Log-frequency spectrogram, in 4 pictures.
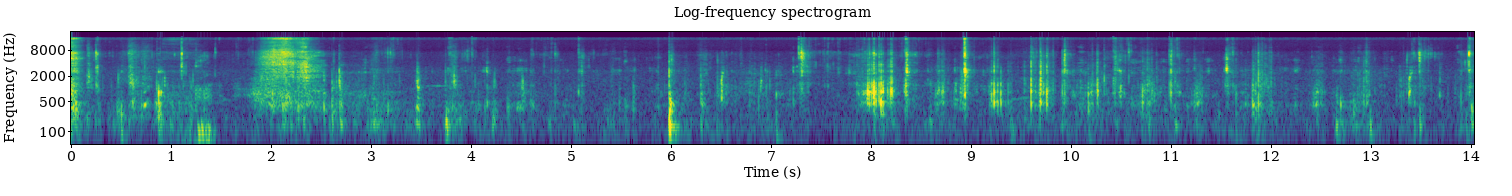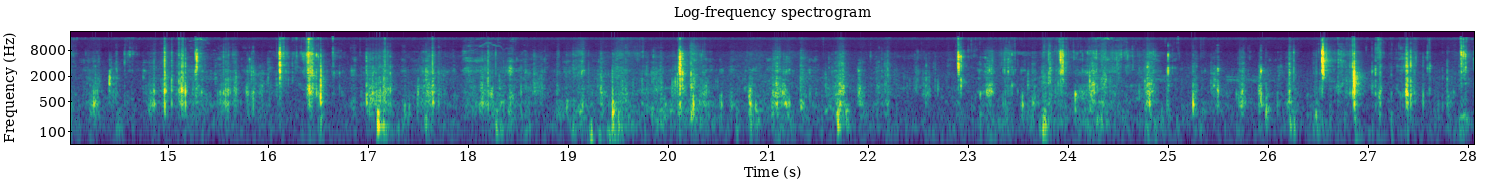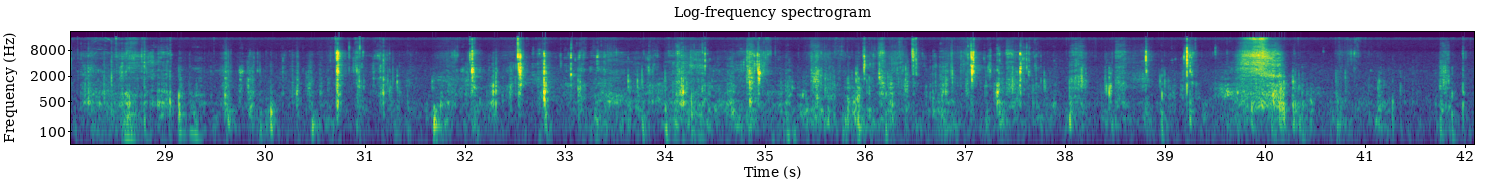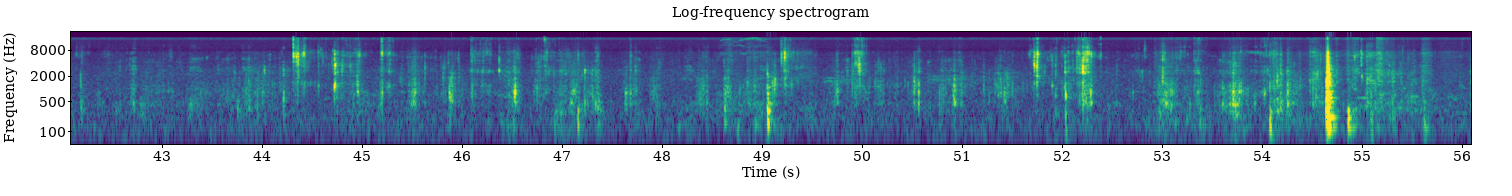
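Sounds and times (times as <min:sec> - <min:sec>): person chewing food: 0:00.0 - 0:56.0.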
